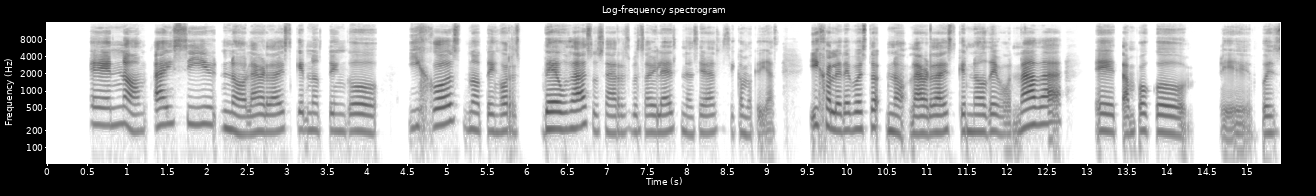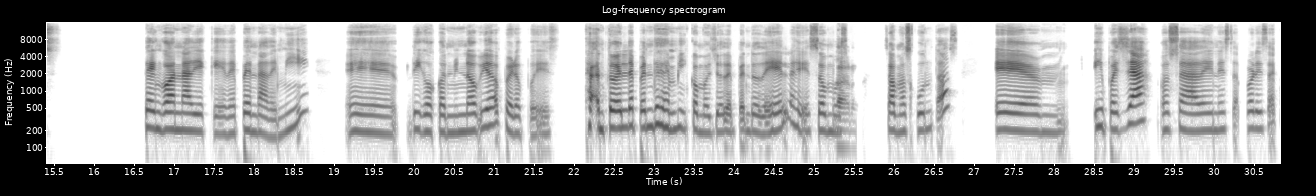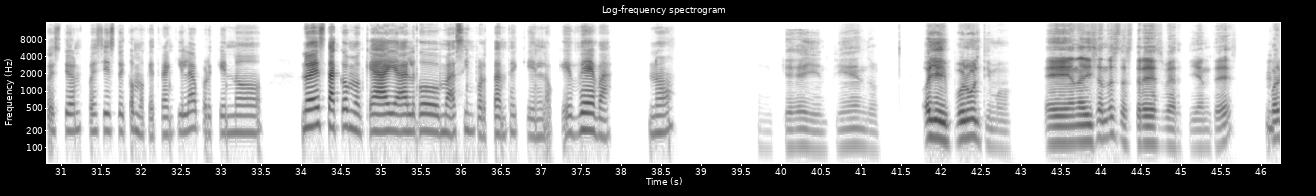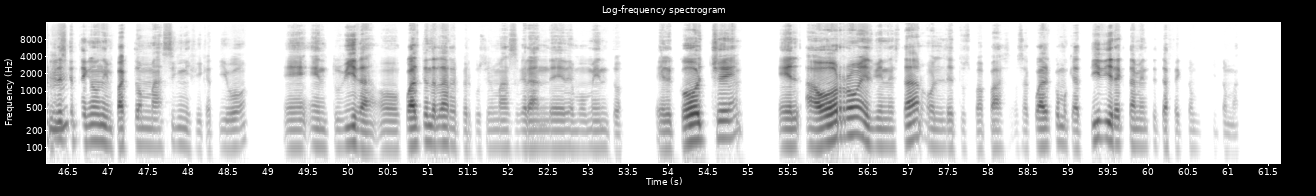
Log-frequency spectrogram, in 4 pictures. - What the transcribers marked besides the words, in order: other background noise; laughing while speaking: "tanto él depende de mí"
- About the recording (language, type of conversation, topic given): Spanish, advice, ¿Cómo puedo cambiar o corregir una decisión financiera importante que ya tomé?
